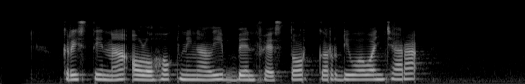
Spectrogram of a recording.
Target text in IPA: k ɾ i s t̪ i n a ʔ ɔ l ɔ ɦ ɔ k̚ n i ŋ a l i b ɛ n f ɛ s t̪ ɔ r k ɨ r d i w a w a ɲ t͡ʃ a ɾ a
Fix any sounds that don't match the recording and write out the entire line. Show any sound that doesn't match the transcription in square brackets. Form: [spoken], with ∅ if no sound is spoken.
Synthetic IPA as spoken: k ɾ i s t̪ i n a ʔ ɔ l ɔ ɦ ɔ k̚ n i ŋ a l i b ɛ n f ɛ s t̪ ɔ r k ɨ r d i w a w a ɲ t͡ʃ a ɾ a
